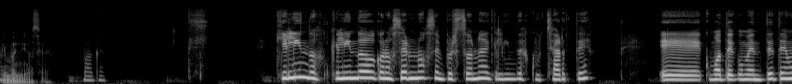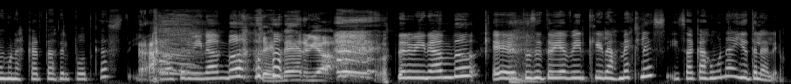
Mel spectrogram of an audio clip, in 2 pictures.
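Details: Adult woman speaking Spanish; typical speech.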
